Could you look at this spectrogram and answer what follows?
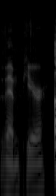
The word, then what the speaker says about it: Vampyr: is that how we're pronouncing it? – Yeah, I've always called it Vampyr.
